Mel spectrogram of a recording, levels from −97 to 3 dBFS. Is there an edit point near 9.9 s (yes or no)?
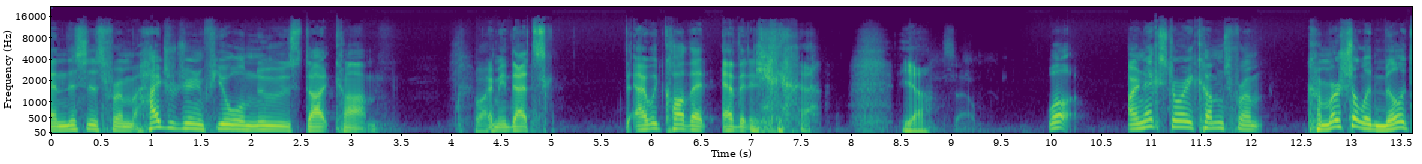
no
